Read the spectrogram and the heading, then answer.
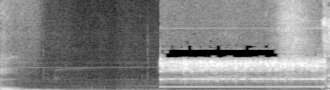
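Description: A phone call rings: after a short near-silent pause, a steady, buzzy electronic ringing tone starts and holds at a constant loudness through the end, with no voices.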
